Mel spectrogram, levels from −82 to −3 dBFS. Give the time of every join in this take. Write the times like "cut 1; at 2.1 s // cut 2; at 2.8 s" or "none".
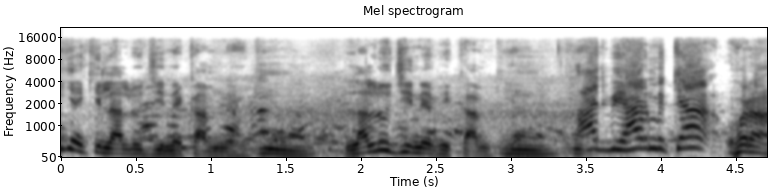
cut 1; at 3.4 s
